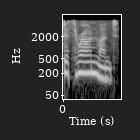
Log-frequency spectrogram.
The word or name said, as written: dethronement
